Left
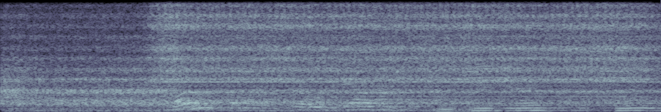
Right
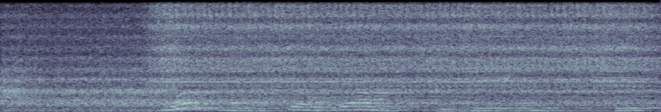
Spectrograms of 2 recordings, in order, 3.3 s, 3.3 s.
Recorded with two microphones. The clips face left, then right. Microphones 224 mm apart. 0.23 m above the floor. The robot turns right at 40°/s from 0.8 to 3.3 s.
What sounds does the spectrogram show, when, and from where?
0.8 s a woman speaking: 115° right, 2 m; by 2.1 s 60° right, 2 m
2.2 s a man speaking: 15° left (ahead or behind), 1.0 m; by 3.2 s 5° right (ahead or behind), 1.0 m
